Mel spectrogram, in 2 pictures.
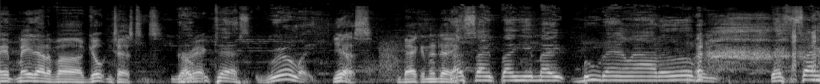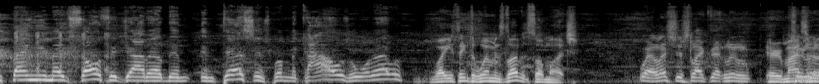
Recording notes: we drink some cold beers in the air conditioning of the Spring Tavern and have fun recording the podcast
